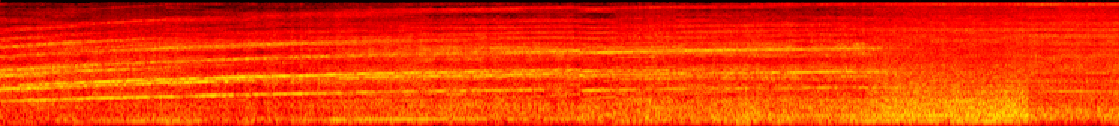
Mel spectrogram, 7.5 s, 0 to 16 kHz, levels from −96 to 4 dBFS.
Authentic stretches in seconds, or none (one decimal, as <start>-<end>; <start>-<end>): 0.6-1.1; 4.1-4.5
